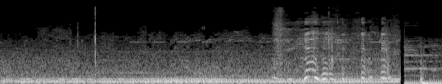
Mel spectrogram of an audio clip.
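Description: An engine running steadily with a low hum, with a short voice-like sound near the end.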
